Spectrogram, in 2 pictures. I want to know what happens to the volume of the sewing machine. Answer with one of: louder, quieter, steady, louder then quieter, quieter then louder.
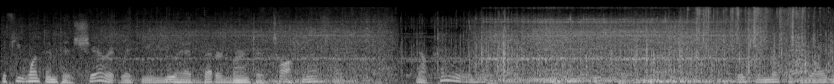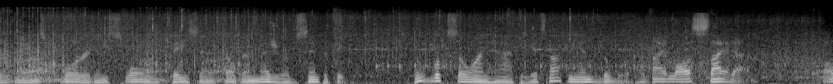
louder then quieter.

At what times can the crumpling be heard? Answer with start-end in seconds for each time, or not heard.
6.8-8.4.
